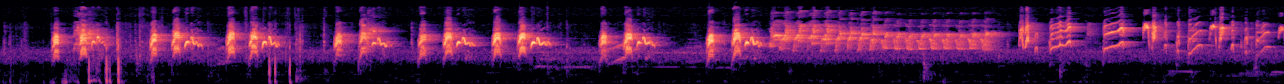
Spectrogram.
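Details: Long-tailed shrike song: choppy groups of high chirps and trills, then a longer buzzy rattling stretch, followed by quick upward-flicking whistles; a few soft lower sounds underneath, played as a learning sound for other birds.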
